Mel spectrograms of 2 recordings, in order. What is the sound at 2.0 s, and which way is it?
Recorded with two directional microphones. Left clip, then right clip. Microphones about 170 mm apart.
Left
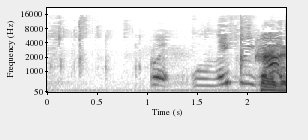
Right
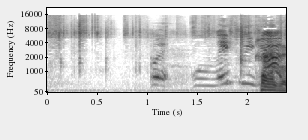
Speech, 35° right (ahead or behind).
